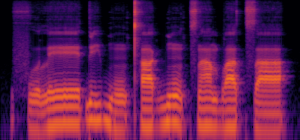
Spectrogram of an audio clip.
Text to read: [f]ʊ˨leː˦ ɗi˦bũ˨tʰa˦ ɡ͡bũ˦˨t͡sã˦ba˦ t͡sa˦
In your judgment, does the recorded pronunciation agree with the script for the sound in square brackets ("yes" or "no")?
yes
